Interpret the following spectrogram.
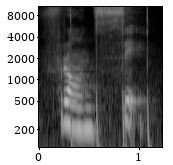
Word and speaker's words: français: So it softens C to a s sound. S. For example, let's see example number one, français.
